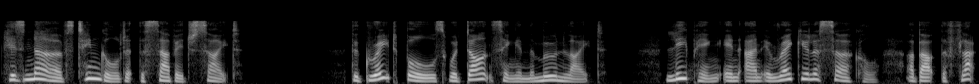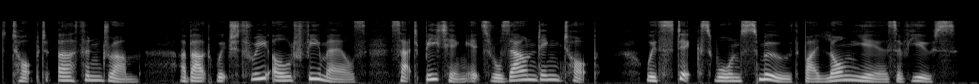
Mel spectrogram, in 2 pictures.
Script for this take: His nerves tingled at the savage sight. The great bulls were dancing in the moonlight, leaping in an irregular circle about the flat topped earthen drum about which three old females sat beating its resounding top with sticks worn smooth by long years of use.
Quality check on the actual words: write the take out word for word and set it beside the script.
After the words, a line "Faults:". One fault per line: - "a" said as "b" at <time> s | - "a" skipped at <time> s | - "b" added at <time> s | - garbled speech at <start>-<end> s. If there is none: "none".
His nerves tingled at the savage sight. The great bulls were dancing in the moonlight, leaping in an irregular circle about the flat topped earthen drum about which three old females sat beating its resounding top with sticks worn smooth by long years of use.
Faults:
none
